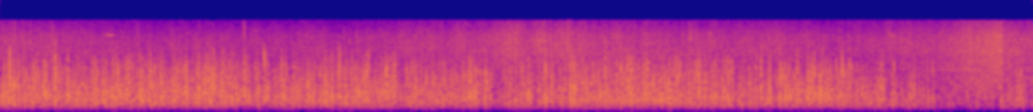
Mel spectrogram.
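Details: Steady rushing wind or engine-like noise fills the recording throughout, with no animal calls standing out.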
